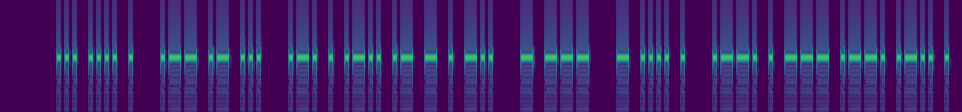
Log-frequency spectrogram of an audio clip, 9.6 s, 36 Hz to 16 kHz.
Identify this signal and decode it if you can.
Morse code, heard as a keyed tone, about 30 wpm, 700 Hz. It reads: SHE WAS RELATED TO THE PEOPLE
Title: Sentences from Top 1000 Words - Review Part 5 - 30wpm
